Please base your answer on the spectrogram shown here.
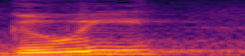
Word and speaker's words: GUI: heard that term before GUI pronounced GUI stands for graphical user interface which just is the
